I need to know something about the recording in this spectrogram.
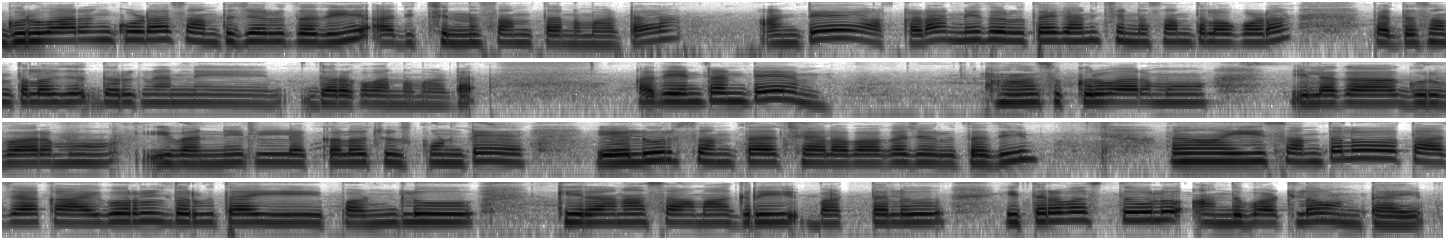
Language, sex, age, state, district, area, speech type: Telugu, female, 30-45, Andhra Pradesh, Eluru, rural, spontaneous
